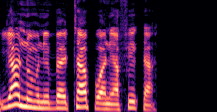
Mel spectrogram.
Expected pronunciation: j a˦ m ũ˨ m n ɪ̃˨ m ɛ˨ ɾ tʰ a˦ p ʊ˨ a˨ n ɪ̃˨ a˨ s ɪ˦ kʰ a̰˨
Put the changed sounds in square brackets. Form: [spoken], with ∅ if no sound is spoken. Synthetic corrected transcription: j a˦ [n] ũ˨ m n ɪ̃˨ [b] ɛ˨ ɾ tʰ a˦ p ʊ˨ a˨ n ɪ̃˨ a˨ [f] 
